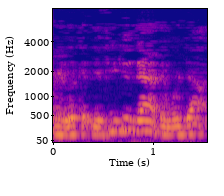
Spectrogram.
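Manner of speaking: ordinary talk, nothing marked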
